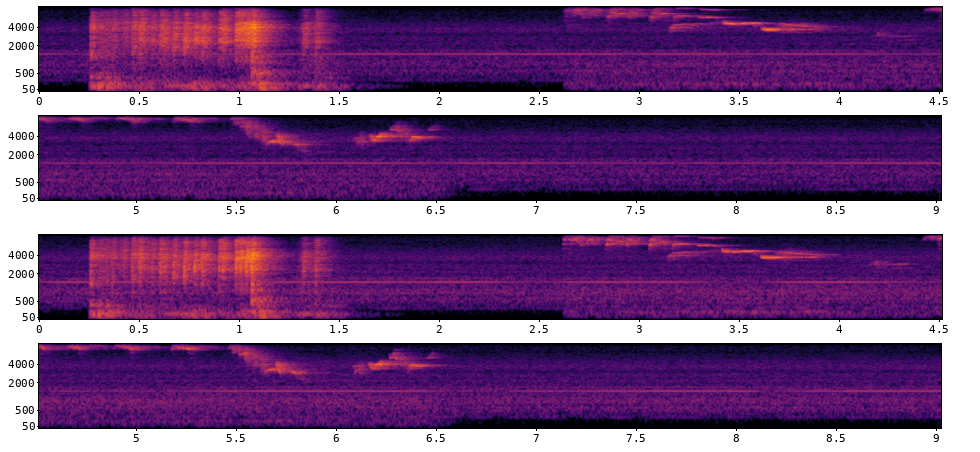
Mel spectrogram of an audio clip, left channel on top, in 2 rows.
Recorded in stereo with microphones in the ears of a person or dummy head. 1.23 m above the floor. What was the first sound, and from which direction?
Scissors, 10° right (ahead or behind).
